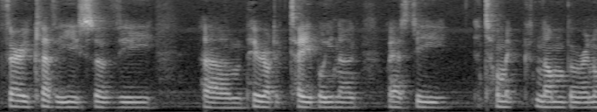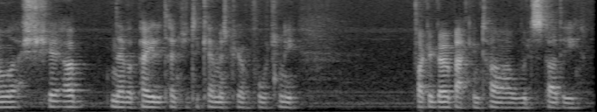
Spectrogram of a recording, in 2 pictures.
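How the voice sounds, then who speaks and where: A man rambling through a casual vlog monologue, swearing freely and leaning on fillers like "you know" and "um". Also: mid-range voice. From Britain. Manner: rambling and profane, heavy on fillers. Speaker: vlogger. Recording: echoey room with faint ambient noise.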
